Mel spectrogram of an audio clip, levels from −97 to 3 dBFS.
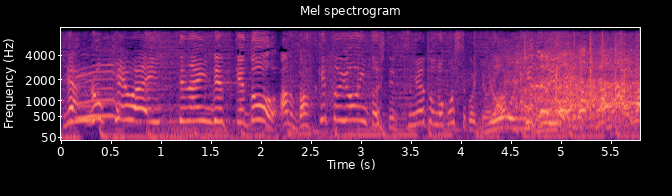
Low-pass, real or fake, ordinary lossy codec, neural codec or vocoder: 7.2 kHz; real; none; none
